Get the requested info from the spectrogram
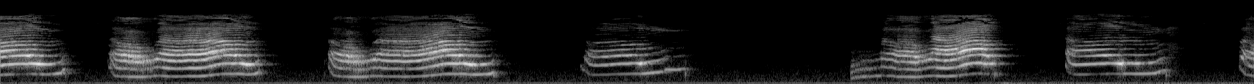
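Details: Angry cat yowling: about seven drawn-out, wavering, moaning cries, some long and loud, others shorter, separated by pauses, with nothing else audible.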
